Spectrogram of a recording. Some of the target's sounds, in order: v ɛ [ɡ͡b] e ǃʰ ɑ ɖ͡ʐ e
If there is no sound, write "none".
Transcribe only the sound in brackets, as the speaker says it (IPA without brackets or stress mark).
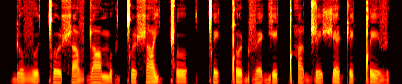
ɡ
